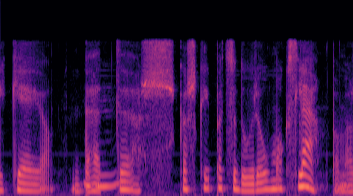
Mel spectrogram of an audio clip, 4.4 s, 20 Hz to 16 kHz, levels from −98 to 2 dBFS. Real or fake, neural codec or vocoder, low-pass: real; none; 7.2 kHz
